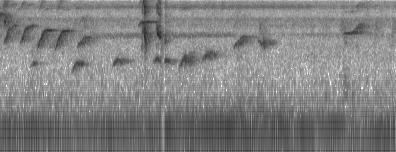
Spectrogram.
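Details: Drongo, a bird used to tutor other songbirds, giving a series of soft, clear whistles that slide downward, several in a row, broken by two sharp high clicks and then more quiet whistled slurs.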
